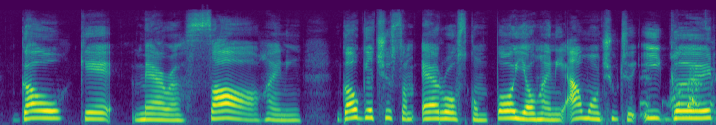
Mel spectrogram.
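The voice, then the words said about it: Put-on Spanish accent. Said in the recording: “You you ain't like my Spanish accent?”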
